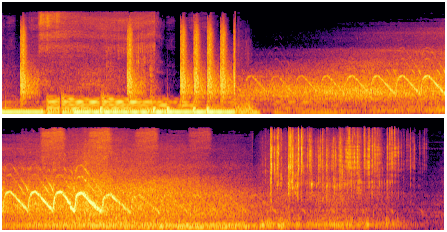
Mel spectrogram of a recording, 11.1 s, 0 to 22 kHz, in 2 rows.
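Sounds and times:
low street rumble: 0:02.9 - 0:11.0
emergency siren yelping: 0:03.2 - 0:07.8
rapid clicks: 0:08.8 - 0:10.9.

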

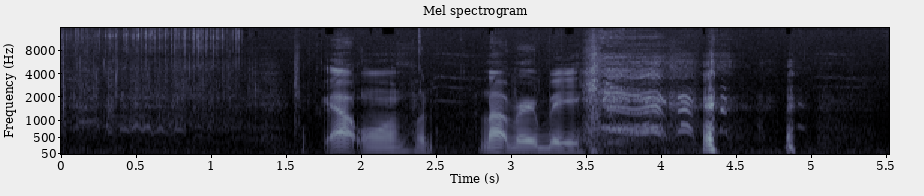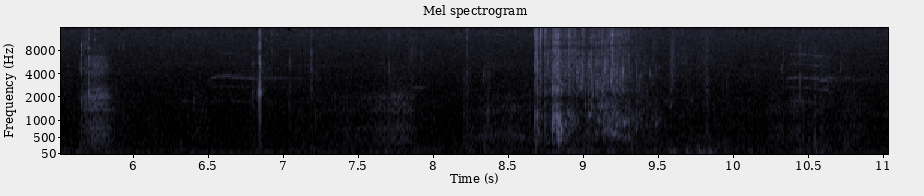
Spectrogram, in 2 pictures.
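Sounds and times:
soft splash in water: 0:08.6 - 0:09.6.

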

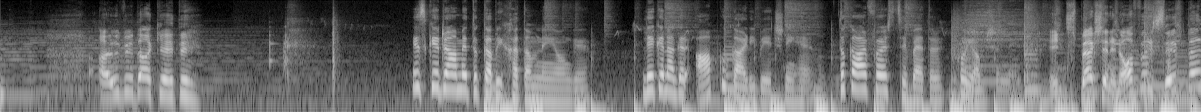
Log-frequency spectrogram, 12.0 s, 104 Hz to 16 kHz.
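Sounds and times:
sharp click: 0:02.7 - 0:03.5.

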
